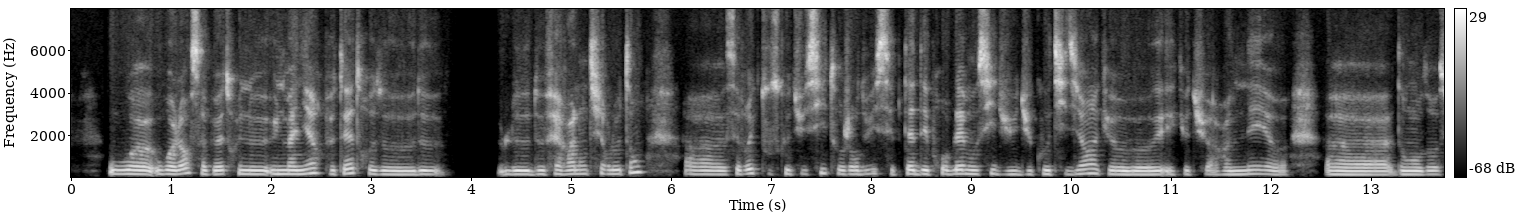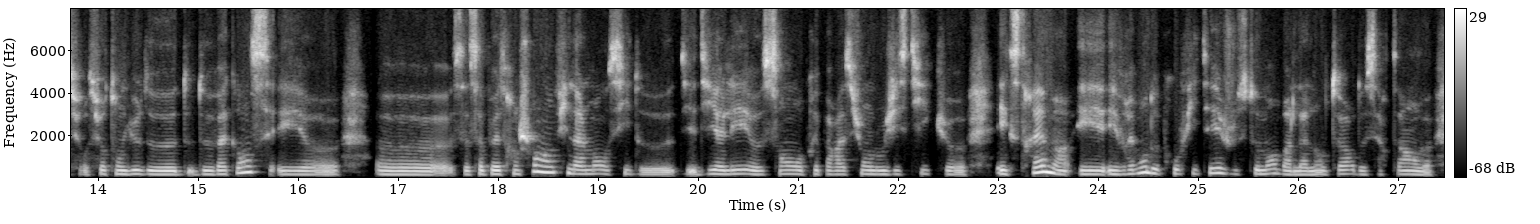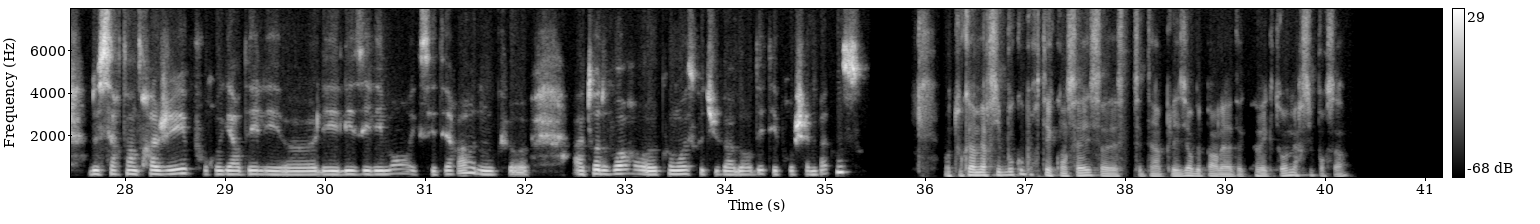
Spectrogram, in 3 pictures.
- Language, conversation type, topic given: French, advice, Comment gérer les difficultés logistiques lors de mes voyages ?
- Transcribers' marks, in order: none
